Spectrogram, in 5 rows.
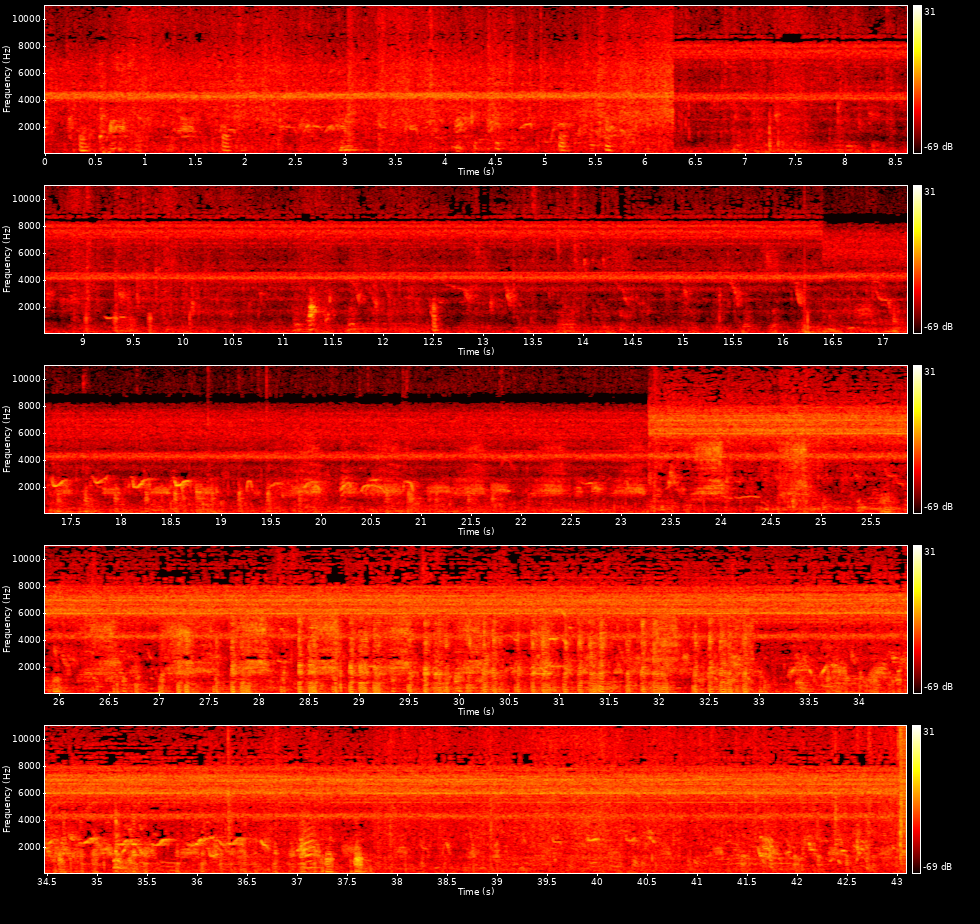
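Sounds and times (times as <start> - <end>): high insect drone: 0.0 - 43.0.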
